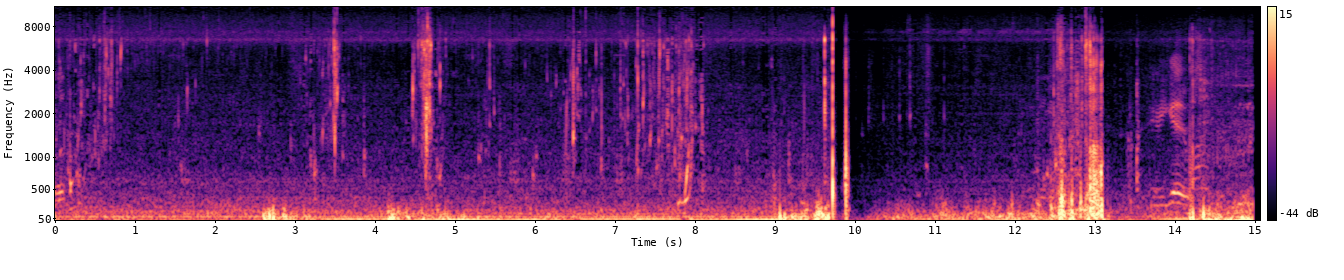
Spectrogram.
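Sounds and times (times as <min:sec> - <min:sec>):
water splashing: 0:00.0 - 0:09.5
wind rumble on microphone: 0:00.0 - 0:15.0.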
